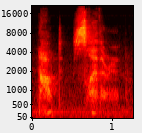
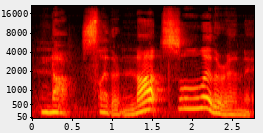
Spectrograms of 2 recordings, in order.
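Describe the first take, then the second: First: A silent, breathless whisper; whispered plea. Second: A slower, voiced insistent plea; pleading. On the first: Harry silently pleading with the hat, whispered. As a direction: beg it under your breath. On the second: Harry insisting to the hat, slow and voiced. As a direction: press the plea harder. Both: A narrator's reading. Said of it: "and thought".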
